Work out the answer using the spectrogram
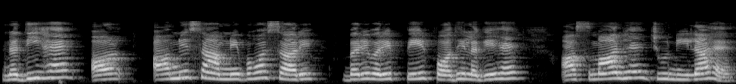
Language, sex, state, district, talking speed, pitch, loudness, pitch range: Hindi, female, Bihar, Darbhanga, 165 wpm, 250 Hz, -16 LUFS, 235-275 Hz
